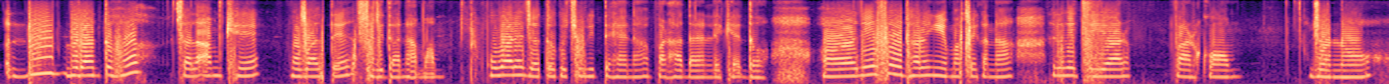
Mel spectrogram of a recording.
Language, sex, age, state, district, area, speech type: Santali, female, 18-30, West Bengal, Paschim Bardhaman, rural, spontaneous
